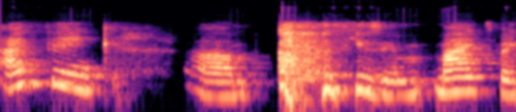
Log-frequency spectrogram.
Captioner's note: cough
